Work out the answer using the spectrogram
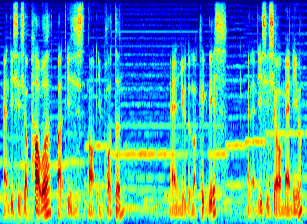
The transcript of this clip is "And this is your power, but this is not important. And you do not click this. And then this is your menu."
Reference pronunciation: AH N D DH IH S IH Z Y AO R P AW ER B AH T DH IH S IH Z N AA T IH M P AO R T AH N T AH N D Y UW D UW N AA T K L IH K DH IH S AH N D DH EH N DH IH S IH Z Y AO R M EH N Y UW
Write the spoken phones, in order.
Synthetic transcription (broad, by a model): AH N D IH S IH S Y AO P AW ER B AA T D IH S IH S N AA T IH M P AO T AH N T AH N Y UW D UW N AA T K IH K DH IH S AH N D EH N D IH S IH S Y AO M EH N Y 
